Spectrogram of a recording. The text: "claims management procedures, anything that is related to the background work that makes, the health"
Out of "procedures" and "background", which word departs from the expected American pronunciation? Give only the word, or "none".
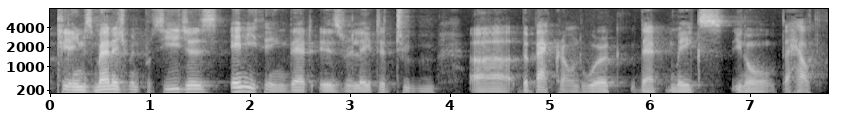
none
